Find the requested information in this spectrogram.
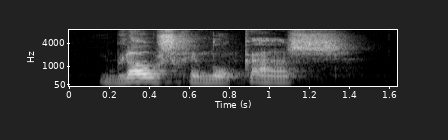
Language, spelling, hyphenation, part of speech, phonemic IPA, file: Dutch, blauwschimmelkaas, blauw‧schim‧mel‧kaas, noun, /ˈblɑu̯ˌsxɪ.məl.kaːs/, Nl-blauwschimmelkaas.ogg
- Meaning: blue cheese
